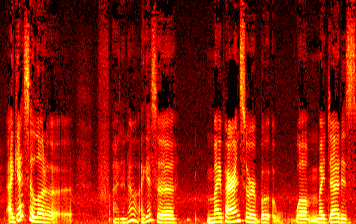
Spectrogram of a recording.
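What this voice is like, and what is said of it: French accent. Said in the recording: “my accent is really messed up ... I'm from Paris. I'm French ... kind of understand by my accent”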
